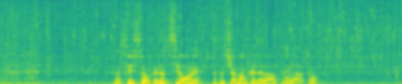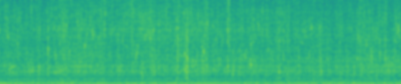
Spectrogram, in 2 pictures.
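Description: Metal forks scrape and tap against a frying pan.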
